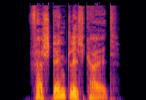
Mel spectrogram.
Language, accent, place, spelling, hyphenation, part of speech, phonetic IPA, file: German, Germany, Berlin, Verständlichkeit, Ver‧ständ‧lich‧keit, noun, [fɛɐ̯ˈʃtɛntlɪçkaɪ̯t], De-Verständlichkeit.ogg
- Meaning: intelligibility, comprehensibility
